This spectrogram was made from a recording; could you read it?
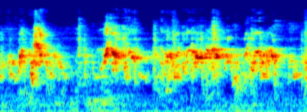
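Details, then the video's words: Pet budgies, described as happy, give harsh squawks and bright scratchy chirps in quick bursts. "VERY HAPPY BIRDS #chirpingbirds #budgie"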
